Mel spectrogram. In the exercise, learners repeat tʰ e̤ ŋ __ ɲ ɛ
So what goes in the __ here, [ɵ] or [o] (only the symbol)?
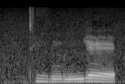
ɵ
